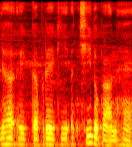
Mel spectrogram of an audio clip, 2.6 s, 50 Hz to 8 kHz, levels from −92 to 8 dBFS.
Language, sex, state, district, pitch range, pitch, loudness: Hindi, male, Bihar, Katihar, 100-115 Hz, 110 Hz, -17 LUFS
